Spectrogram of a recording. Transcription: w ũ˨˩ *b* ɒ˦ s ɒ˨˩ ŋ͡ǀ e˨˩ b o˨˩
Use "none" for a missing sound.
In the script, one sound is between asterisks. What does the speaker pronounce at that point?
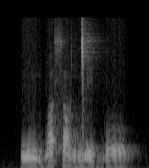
b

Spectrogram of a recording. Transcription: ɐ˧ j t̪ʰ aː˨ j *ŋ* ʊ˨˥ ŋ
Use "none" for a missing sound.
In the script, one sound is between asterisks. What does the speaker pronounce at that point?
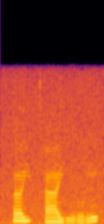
ŋ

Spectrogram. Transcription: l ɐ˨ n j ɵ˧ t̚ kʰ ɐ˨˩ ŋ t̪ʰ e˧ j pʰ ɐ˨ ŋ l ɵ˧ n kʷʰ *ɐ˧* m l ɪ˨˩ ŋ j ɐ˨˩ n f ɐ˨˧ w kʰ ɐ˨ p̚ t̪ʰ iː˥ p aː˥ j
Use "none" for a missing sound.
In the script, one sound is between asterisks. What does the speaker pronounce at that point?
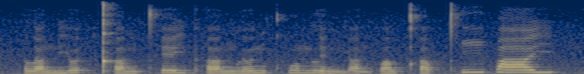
ɐ˧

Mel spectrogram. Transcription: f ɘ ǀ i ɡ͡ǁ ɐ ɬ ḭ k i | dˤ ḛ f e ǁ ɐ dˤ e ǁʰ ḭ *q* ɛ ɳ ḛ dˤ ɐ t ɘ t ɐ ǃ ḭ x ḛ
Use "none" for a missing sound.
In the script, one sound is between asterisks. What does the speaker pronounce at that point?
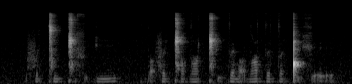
t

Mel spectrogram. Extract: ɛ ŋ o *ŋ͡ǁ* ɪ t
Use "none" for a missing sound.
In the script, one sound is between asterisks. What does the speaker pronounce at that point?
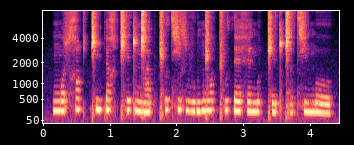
ǁ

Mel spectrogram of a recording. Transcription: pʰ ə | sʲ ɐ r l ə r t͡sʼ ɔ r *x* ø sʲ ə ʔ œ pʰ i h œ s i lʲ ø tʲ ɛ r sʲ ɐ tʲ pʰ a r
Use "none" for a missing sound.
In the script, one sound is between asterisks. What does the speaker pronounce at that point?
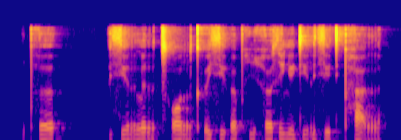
kʼ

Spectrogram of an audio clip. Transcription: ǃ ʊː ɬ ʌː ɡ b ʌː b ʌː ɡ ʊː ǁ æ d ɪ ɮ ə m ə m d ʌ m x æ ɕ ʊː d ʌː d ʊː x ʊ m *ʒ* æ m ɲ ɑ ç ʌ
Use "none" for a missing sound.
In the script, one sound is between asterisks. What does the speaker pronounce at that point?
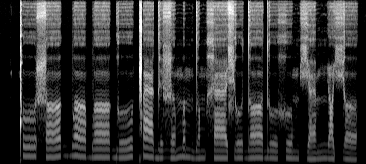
ç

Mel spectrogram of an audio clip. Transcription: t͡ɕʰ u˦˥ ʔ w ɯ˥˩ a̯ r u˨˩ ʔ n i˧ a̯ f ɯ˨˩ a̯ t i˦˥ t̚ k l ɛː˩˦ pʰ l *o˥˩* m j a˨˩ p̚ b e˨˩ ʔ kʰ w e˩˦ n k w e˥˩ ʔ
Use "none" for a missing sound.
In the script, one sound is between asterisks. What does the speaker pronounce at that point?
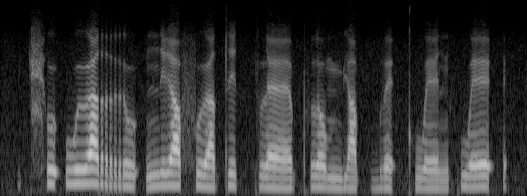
o˨˩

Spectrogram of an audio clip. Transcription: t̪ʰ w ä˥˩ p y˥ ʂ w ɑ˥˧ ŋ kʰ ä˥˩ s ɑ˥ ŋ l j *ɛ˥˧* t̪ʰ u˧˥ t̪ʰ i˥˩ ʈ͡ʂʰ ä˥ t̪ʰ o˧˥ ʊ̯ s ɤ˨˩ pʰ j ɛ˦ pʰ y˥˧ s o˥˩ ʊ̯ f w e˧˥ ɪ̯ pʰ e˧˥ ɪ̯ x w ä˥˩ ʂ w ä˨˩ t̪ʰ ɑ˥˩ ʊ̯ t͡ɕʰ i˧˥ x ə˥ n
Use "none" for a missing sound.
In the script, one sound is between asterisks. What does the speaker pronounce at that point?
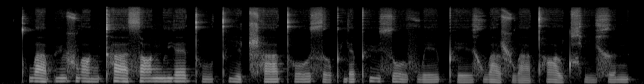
ɛ˥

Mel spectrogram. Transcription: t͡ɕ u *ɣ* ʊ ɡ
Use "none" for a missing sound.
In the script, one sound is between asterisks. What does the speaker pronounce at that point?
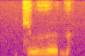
ɣ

